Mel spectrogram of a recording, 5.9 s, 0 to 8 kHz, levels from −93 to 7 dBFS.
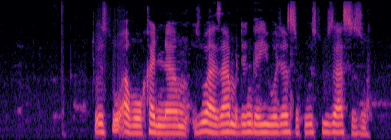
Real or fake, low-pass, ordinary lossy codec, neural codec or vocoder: real; none; none; none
